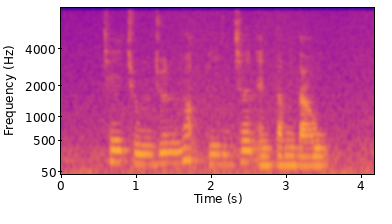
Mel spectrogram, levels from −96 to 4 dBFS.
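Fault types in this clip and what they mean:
No technical faults turn up in the signal chain; the background noise, sitting about 13 dB below the speech, belongs to the room where the microphone was and is part of the original recording.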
